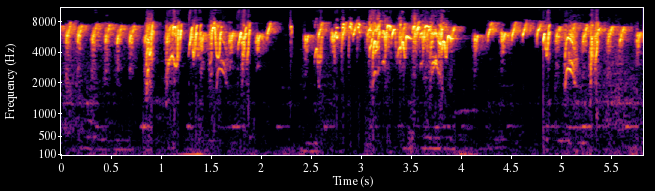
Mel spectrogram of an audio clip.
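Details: Crimson sunbird pouring out a hurried, high twittering song: quick repeated chirps about four per second at the start, then a dense chattering burst, a short gap, and more rapid ticking notes.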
